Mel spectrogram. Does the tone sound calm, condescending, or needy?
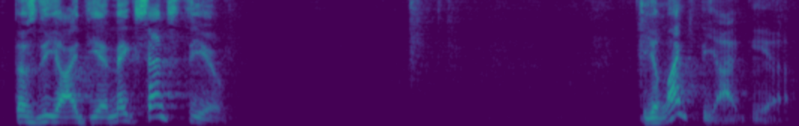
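calm. It is asked in a calm, curious tone.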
